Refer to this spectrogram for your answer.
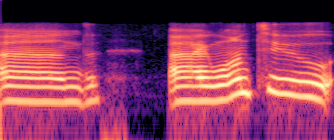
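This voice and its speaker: Very slow speech from a woman of medium pitch, lively in intonation, with a non-native accent. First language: not English. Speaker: artist and animation professor. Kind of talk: interview. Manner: halting, many fillers.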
